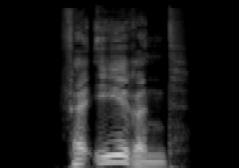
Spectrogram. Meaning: present participle of verehren
- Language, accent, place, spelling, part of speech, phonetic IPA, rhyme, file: German, Germany, Berlin, verehrend, verb, [fɛɐ̯ˈʔeːʁənt], -eːʁənt, De-verehrend.ogg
